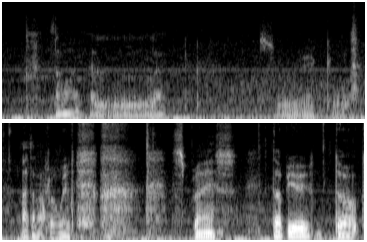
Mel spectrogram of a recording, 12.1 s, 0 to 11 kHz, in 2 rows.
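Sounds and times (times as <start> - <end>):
man speaking in low voice: 0.8 - 2.8, 4.2 - 7.3, 8.9 - 10.0, 10.6 - 12.0.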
